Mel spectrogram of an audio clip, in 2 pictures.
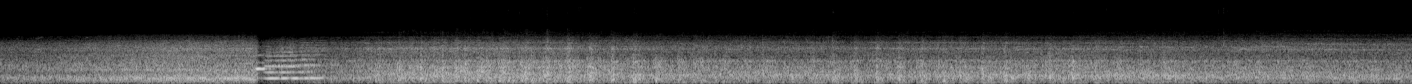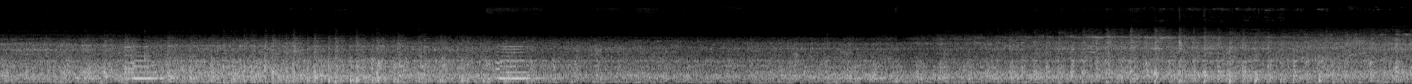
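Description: An Indian Railways electric locomotive sounds its horn about two and a half seconds in as it runs through, then its passenger coaches rumble past with steady wheel-on-rail noise. Two more short horn blasts come partway through, around the middle.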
